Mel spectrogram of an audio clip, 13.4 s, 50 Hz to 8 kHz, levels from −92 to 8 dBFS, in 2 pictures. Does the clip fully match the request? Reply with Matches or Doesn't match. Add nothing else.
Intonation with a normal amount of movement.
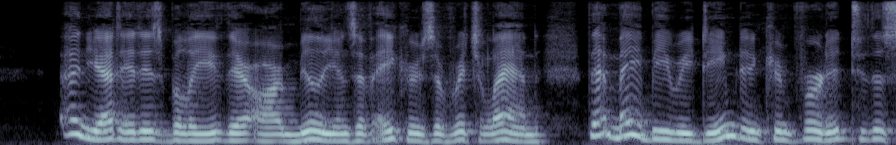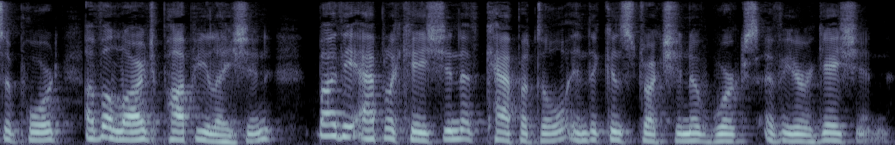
Matches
